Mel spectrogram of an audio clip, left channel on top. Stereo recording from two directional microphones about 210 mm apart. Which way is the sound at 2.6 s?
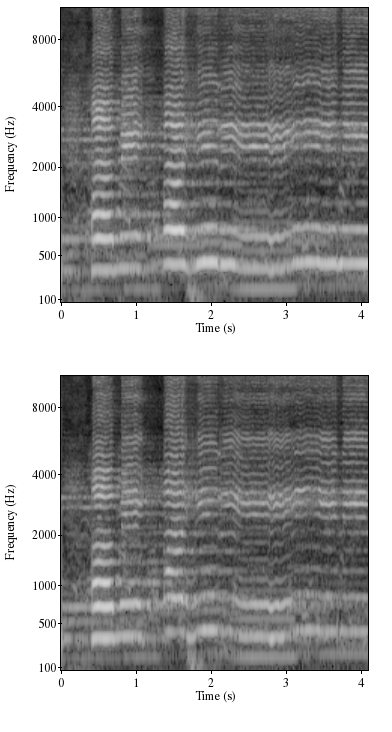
30° left (ahead or behind).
